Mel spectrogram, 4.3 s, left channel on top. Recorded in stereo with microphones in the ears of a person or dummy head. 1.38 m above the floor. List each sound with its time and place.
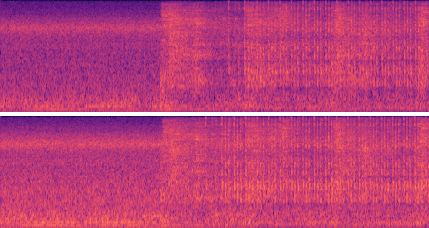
1.6 s footsteps: 40° left (ahead or behind), 3 m; by 4.3 s 5° left (ahead or behind), 3.5 m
